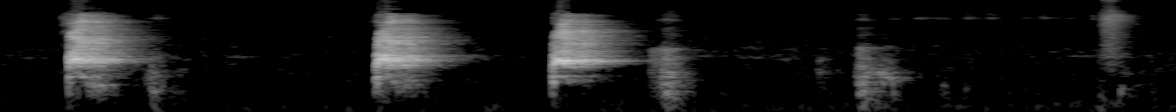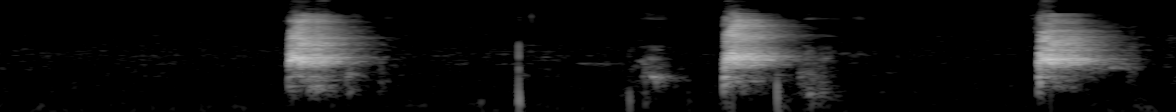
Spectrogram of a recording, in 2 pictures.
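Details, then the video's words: Little pup on the couch barking at the neighbours: sharp, bright barks singly and in pairs, spaced a few seconds apart with quiet gaps and a few softer yips between. "Little pup on the couch barking at the neighbours."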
